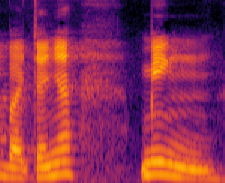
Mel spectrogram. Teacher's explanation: Nun mati bertemu dengan qaf. Cara bacanya samar, didengungkan, siap-siap ke huruf qafnya ditambah dengan ng.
